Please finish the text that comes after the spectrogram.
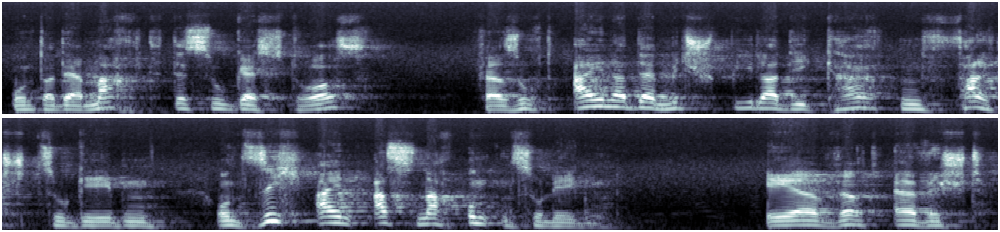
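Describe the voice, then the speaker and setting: Man acting a slow, swooping volunteer reading aloud. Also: medium pitch, lively intonation, lightly acted. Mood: obedient, declaiming. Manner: deliberate, declaiming, phrase by phrase. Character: male stage volunteer obediently reading out card-game notes. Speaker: actor. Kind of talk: reading notes aloud in radio drama. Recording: echoing stage hall sound.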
